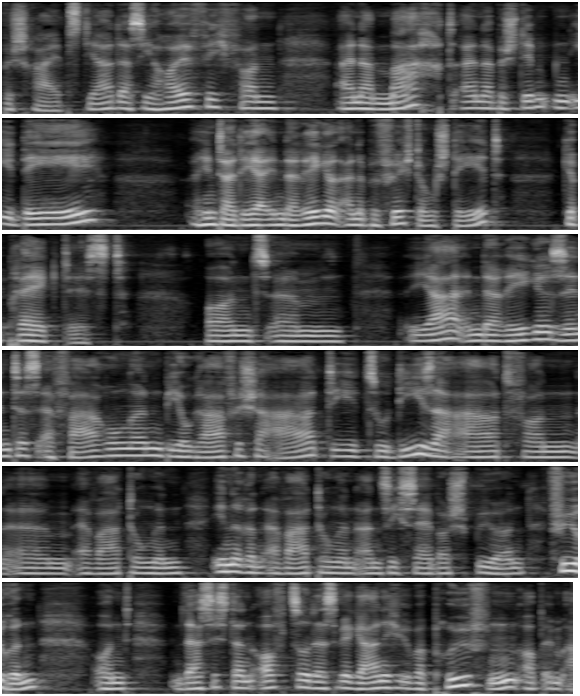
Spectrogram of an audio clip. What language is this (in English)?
German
